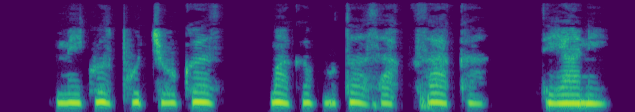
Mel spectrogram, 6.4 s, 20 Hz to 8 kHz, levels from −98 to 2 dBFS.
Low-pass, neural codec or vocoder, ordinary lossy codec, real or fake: 7.2 kHz; vocoder, 24 kHz, 100 mel bands, Vocos; AAC, 48 kbps; fake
